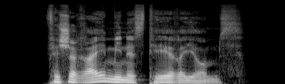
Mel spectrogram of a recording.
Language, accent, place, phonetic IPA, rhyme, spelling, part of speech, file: German, Germany, Berlin, [fɪʃəˈʁaɪ̯minɪsˌteːʁiʊms], -aɪ̯minɪsteːʁiʊms, Fischereiministeriums, noun, De-Fischereiministeriums.ogg
- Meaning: genitive of Fischereiministerium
